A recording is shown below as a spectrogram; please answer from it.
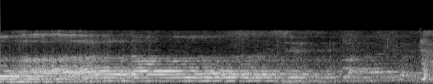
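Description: Men's voices chanting a marsiya in soz style, holding one long drawn-out note that fades out about three seconds in.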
